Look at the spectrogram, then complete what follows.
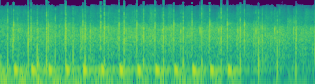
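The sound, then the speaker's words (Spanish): A crowd applauds steadily at the Agro Popular radio programme, as a tribute in memory of Alejandro Fede: many hands clapping in a dense, continuous patter with sharp individual claps poking through, sustained at an even, fairly loud level throughout. “Pues vamos a tener eh, ese recuerdo, Alejandro Fede, en forma de un aplauso de todos los que estamos aquí.”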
